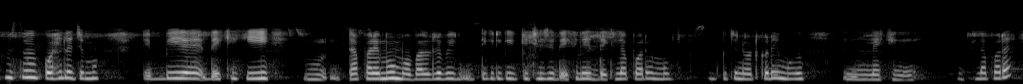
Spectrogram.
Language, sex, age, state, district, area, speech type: Odia, female, 18-30, Odisha, Malkangiri, urban, spontaneous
